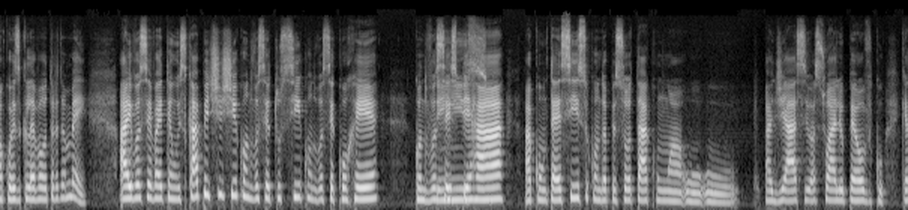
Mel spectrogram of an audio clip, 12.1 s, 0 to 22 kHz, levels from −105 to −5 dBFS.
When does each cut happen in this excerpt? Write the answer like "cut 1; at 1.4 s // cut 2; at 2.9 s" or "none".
none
